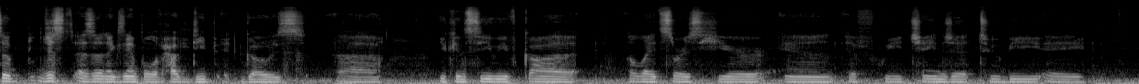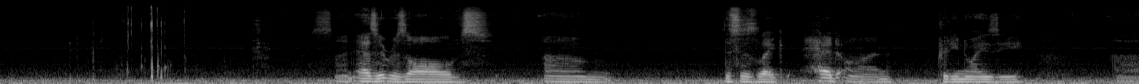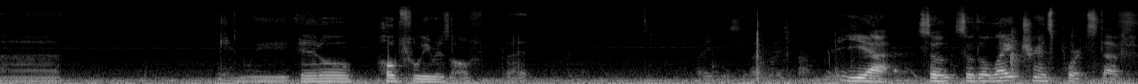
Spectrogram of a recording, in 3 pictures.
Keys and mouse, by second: 20.8-34.1 drag.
